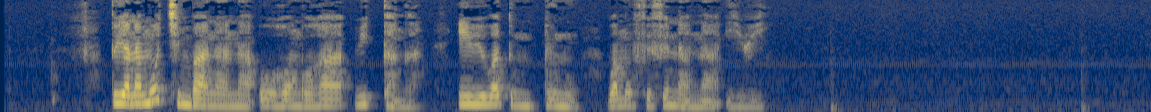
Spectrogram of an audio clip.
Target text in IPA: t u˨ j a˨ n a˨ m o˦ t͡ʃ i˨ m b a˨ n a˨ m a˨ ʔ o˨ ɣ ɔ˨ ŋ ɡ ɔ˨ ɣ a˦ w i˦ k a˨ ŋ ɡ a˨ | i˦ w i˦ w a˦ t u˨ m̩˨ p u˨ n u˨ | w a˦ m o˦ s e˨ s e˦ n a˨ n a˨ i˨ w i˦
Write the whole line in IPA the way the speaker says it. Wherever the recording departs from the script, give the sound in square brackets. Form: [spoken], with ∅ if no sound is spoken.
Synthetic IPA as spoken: t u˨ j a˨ n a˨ m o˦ t͡ʃ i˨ m b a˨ n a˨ [n] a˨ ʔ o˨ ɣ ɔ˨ ŋ ɡ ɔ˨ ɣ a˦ w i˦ k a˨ ŋ ɡ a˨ | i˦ w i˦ w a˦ t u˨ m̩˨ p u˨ n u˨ | w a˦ m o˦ [f] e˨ [f] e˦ n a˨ n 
